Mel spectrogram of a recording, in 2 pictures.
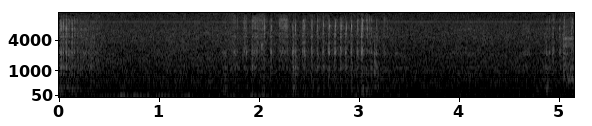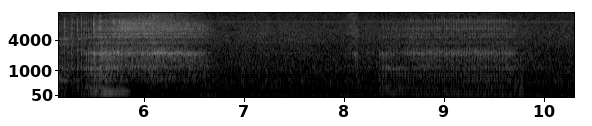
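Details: Adult snoring, recorded in 2011 with a Flip Video camera: rough, rattling breathing noise in a noisy room, with a louder snorting swell midway.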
